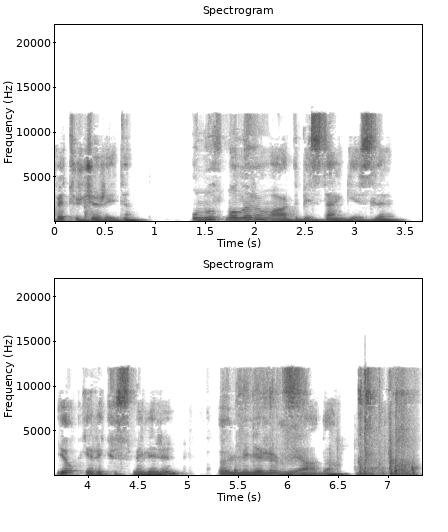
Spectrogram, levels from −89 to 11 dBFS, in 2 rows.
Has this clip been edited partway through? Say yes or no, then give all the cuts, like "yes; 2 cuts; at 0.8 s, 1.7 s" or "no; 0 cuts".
no; 0 cuts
